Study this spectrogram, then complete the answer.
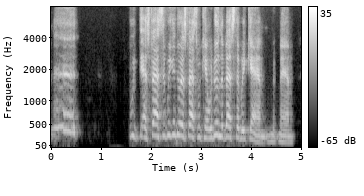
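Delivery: high, fast, flustered counter guy; little Italian guy. Retold or imitated. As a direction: rattle it off high like a hurried pizza man. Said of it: "the little Italian guy's like".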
